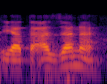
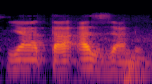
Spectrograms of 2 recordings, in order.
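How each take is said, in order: First: The verb ends with a short 'a' vowel. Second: The verb ends with a short 'u' vowel. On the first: It implies a preceding particle requiring that ending. The speaker calls it wrong. "tak boleh" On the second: It is the plain present-tense form. The speaker calls it right. "Mudhari kita kena bariskan dhamma ya"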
